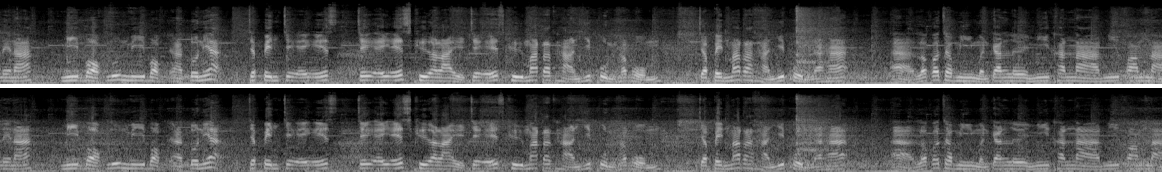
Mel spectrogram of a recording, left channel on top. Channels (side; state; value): right; quieter; 3.9 dB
